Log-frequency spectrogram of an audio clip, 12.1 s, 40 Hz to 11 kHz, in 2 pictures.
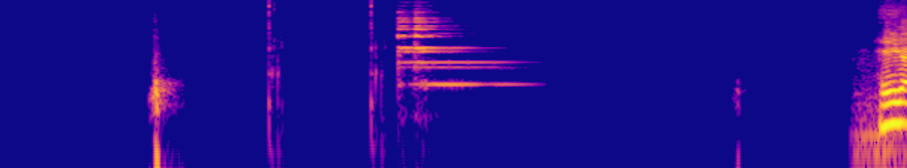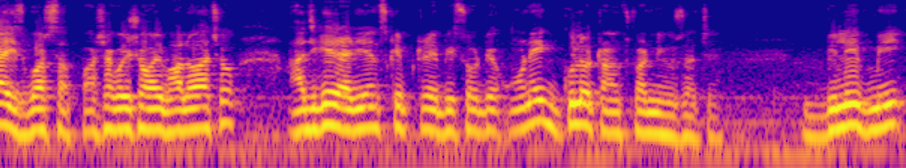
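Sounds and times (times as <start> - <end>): bright bell ding: 2.6 - 3.7.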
